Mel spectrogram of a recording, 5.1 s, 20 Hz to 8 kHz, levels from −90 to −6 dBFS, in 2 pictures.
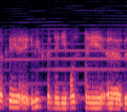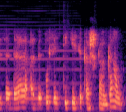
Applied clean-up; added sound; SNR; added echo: none; Bowed string instrument; 19 dB; reverberation time 0.2 s.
